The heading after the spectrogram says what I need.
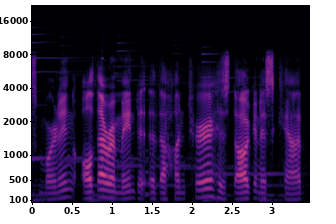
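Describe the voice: Plain reading aloud. The text is read straight through.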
